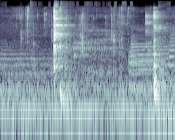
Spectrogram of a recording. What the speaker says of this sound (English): Make sure my yolks are broken up good and mixed into the mayonnaise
